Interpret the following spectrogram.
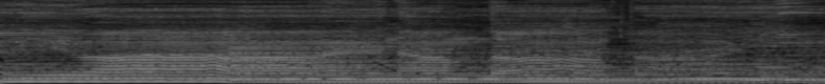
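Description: Live worship song: a man and a woman singing together over strummed acoustic guitar, holding long notes.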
